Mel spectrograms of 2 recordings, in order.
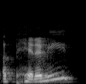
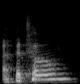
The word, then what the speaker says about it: epitome: up very smart guy thought that the word epitome was pronounced epiome and I was like it's not but that means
